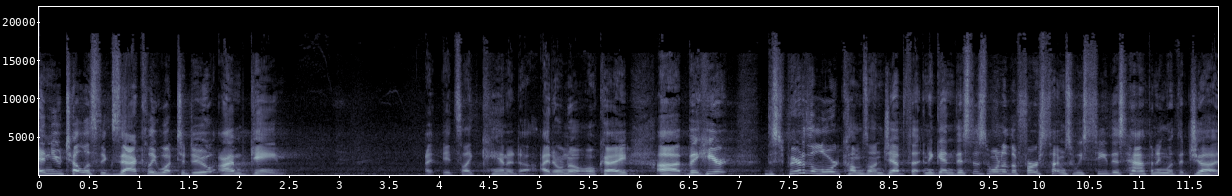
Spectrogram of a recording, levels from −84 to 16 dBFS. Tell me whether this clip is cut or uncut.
cut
